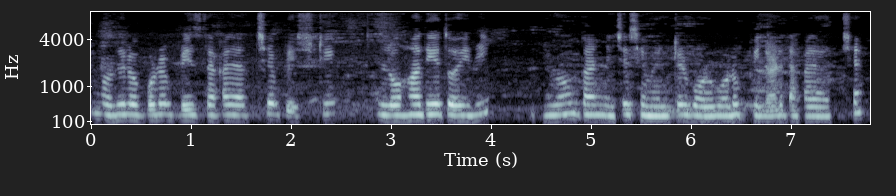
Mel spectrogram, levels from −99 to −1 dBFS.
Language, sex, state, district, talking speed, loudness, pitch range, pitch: Bengali, female, West Bengal, Jalpaiguri, 155 wpm, -27 LUFS, 210-235 Hz, 225 Hz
